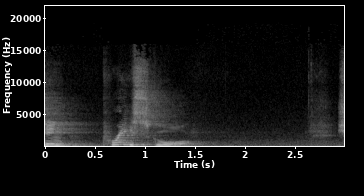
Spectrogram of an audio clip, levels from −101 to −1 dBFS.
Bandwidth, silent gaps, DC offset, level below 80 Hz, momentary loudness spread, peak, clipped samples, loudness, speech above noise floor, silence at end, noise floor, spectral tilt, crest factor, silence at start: 16 kHz; none; under 0.1%; -74 dBFS; 21 LU; -26 dBFS; under 0.1%; -42 LUFS; 29 dB; 0 s; -68 dBFS; -4.5 dB/octave; 18 dB; 0 s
